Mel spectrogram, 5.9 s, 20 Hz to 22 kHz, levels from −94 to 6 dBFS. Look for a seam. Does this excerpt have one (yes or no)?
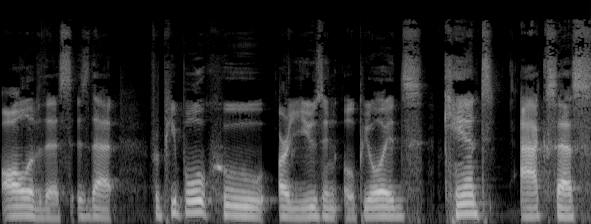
yes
